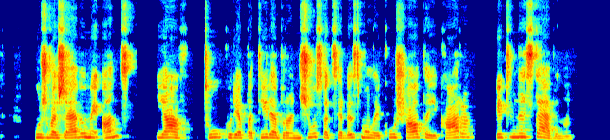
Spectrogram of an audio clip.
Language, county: Lithuanian, Kaunas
